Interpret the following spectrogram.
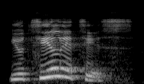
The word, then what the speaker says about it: utilities: Next we have number three, utilities. Great job. T is the stress syllable.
